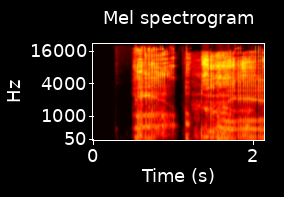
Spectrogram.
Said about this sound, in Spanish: Mira, fue doble eructo, güey. We've been blessed with a double burp. Doble, doble eructo, güey.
